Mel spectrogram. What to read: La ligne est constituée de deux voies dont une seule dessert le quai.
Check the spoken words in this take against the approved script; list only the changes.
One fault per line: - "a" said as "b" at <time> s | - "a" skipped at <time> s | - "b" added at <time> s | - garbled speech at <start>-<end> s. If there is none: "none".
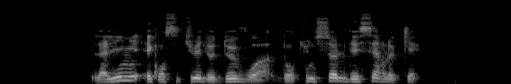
none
